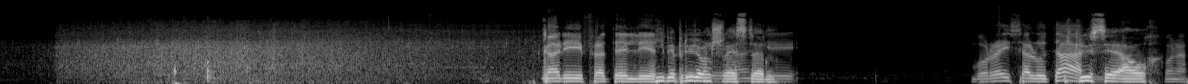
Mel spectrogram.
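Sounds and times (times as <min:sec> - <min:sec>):
crowd applause: 0:00.6 - 0:05.8
speech: 0:05.5 - 0:08.0, 0:09.8 - 0:11.8.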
